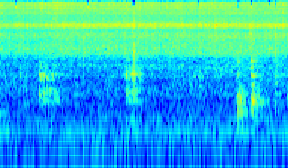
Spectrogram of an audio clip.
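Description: Steady sizzling of chopped onions sautéing in a pan, with occasional scraping stirs of a spatula, fairly quiet and without voices.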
